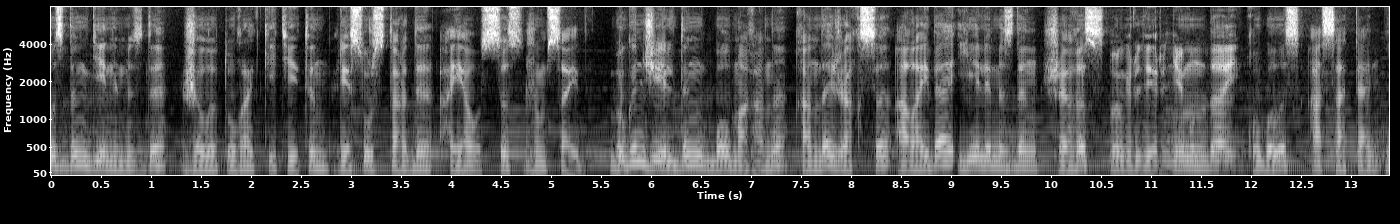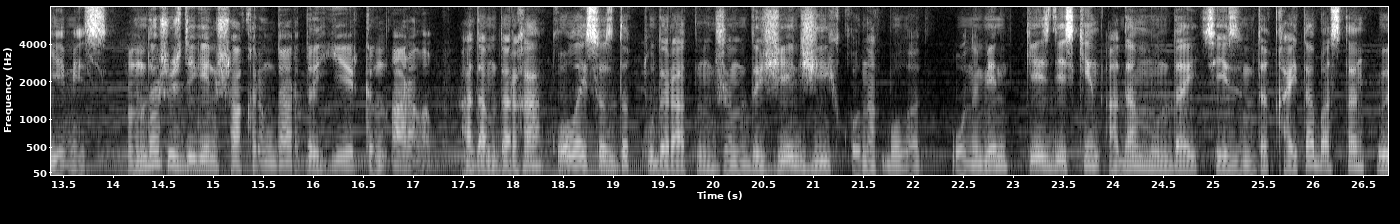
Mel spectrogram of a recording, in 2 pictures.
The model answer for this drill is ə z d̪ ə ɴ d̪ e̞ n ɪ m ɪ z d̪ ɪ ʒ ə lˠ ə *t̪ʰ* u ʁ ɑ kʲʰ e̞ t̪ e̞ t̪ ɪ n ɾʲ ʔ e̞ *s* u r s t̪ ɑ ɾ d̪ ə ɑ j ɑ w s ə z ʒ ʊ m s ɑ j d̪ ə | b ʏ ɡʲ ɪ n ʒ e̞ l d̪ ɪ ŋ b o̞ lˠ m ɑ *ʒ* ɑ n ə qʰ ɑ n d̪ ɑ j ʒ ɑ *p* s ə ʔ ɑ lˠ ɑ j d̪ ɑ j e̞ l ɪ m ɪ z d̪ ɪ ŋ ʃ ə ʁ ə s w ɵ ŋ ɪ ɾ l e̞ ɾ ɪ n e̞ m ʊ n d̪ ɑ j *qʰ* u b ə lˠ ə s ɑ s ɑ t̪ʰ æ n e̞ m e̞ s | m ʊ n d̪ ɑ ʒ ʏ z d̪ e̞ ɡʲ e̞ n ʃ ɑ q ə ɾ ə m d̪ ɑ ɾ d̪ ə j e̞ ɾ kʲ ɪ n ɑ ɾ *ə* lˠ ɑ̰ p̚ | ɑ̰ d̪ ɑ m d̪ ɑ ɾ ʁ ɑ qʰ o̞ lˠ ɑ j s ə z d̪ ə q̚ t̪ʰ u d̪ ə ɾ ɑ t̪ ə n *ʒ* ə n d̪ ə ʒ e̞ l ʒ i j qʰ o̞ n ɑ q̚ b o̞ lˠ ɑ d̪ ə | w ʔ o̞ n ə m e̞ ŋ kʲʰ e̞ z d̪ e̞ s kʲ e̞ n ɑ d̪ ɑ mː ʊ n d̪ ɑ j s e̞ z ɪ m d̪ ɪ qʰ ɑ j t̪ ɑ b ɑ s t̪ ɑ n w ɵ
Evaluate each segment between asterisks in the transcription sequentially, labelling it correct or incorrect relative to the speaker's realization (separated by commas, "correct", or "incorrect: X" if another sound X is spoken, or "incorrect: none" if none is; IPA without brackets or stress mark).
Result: incorrect: t̪, correct, incorrect: ʁ, incorrect: q, correct, incorrect: ɑ, correct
